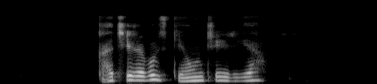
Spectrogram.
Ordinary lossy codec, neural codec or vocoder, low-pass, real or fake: Opus, 32 kbps; codec, 24 kHz, 1.2 kbps, DualCodec; 9.9 kHz; fake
